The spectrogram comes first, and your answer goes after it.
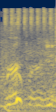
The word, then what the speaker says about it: Burberry: It's actually pronounced Burberry.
